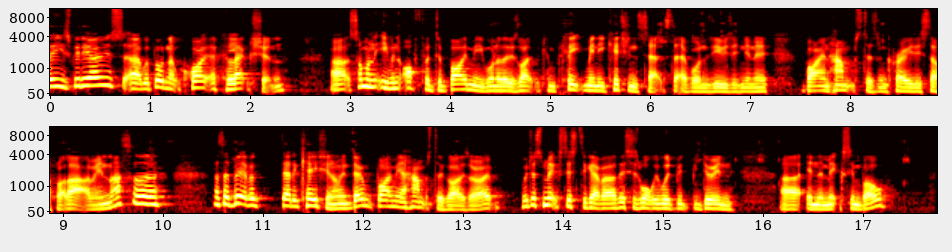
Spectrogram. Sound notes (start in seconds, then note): none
